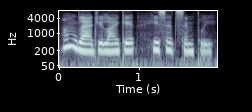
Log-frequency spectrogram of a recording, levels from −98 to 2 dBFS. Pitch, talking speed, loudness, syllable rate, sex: 210 Hz, 275 wpm, -17 LUFS, 5.7 syllables/s, female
